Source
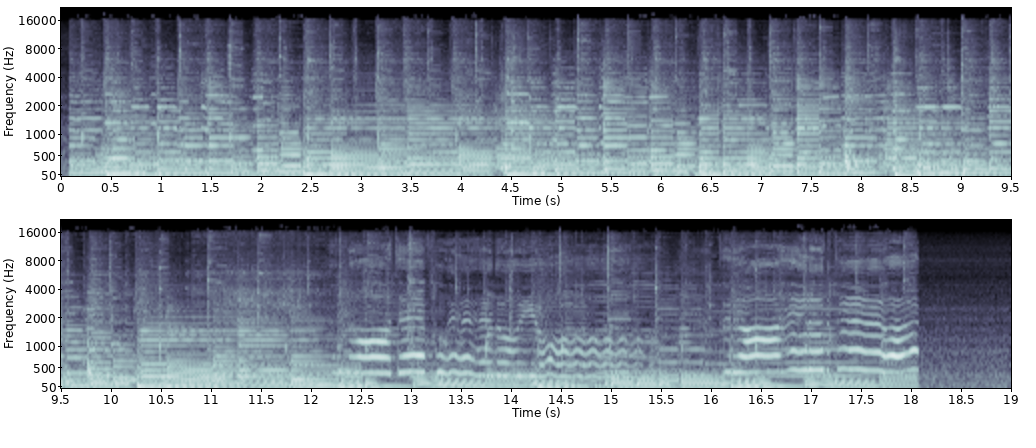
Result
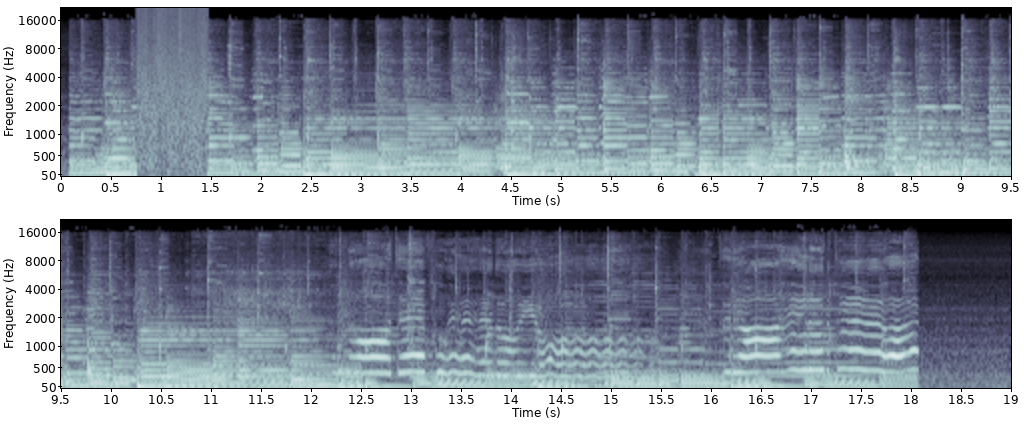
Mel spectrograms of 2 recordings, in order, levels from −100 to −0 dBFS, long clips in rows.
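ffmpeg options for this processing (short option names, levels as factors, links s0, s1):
-filter_complex "[0:a]asplit=3[s0][s1][s2];[s0]afade=t=out:st=0.75:d=0.02[s3];[s1]aeval=exprs='(mod(12.6*val(0)+1,2)-1)/12.6':c=same,afade=t=in:st=0.75:d=0.02,afade=t=out:st=1.46:d=0.02[s4];[s2]afade=t=in:st=1.46:d=0.02[s5];[s3][s4][s5]amix=inputs=3:normalize=0"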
